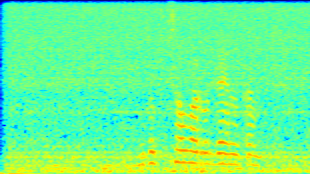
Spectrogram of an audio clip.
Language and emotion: Russian, neutral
